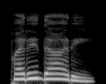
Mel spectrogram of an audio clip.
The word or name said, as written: ಪರಿದರ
